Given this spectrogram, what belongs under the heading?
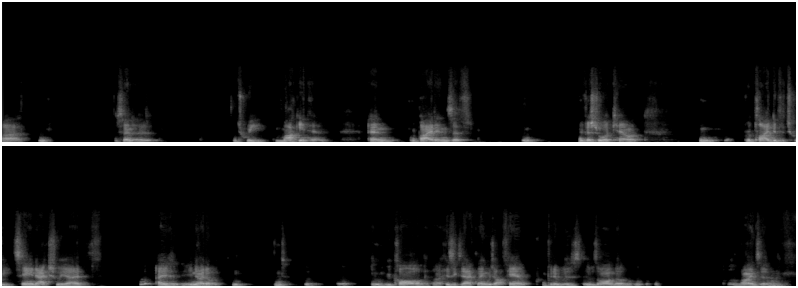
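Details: Adult man who stutters, in a conversation about his life as a person who stutters. Finding: stuttering.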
